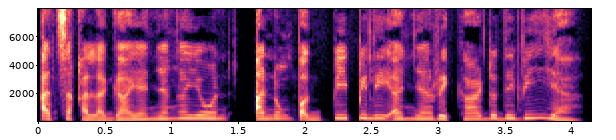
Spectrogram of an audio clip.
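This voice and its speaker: A woman's voice: medium pitch, lively intonation, normal speed, dry recording, studio quality, voice pushed up, lightly acted. A woman voicing a worried, scheming middle-aged uncle in a storybook, insistent and serious. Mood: insistent, curt. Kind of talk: audio storybook character dialogue.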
